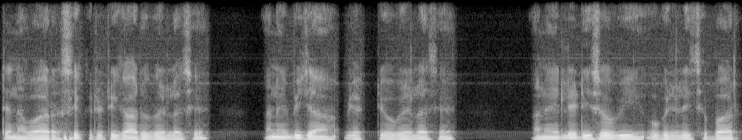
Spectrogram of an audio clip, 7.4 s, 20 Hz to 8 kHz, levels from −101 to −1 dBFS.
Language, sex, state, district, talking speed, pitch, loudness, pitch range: Gujarati, male, Gujarat, Valsad, 160 wpm, 100 Hz, -17 LUFS, 100-105 Hz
